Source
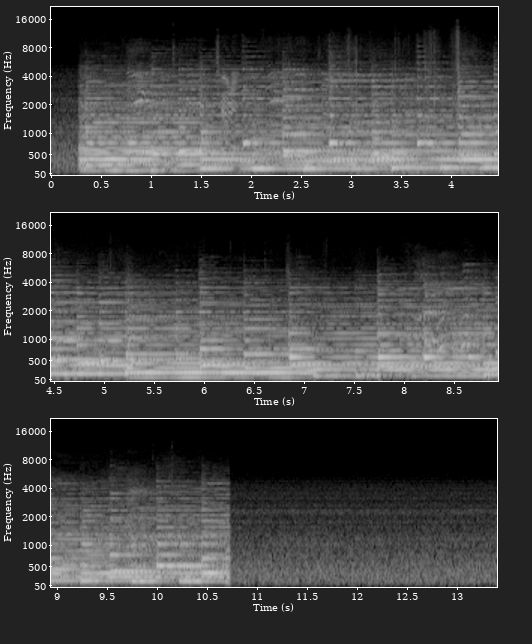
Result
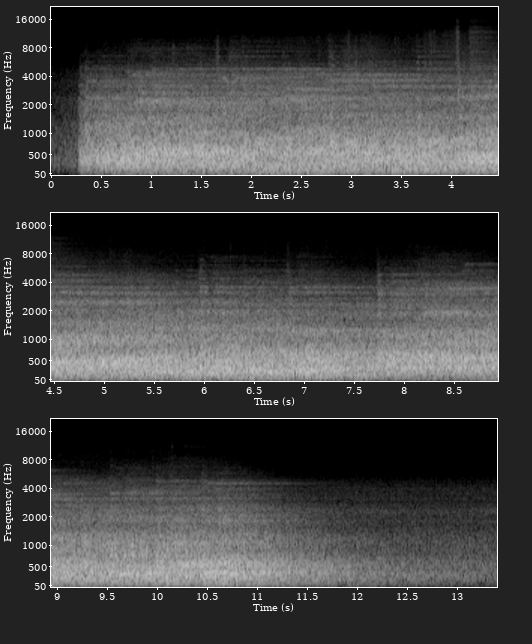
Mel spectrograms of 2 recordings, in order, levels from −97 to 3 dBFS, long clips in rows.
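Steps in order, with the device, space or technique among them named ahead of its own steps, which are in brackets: whispering ghost (whisper effect; high-pass 240 Hz 6 dB/octave; reverberation RT60 3.7 s, pre-delay 120 ms, DRR -4.5 dB); trim -5 dB

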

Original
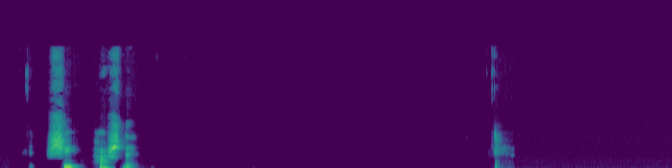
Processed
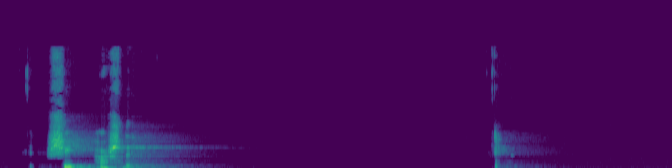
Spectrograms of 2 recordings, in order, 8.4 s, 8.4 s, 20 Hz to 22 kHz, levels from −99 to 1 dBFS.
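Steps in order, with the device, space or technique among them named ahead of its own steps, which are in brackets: filtered reverb send (on a send at -17 dB: high-pass 190 Hz + low-pass 3.7 kHz 12 dB/octave + reverberation RT60 1.8 s, pre-delay 94 ms); 1.24–1.64 s: on the sum: gate -33 dBFS, range -6 dB; trim -4.5 dB

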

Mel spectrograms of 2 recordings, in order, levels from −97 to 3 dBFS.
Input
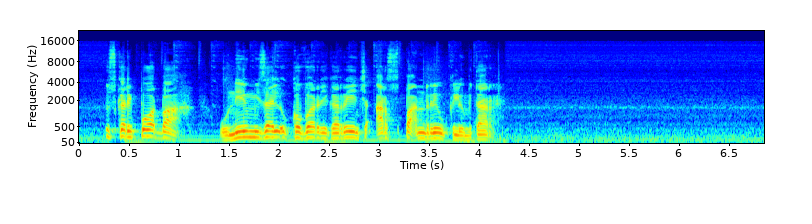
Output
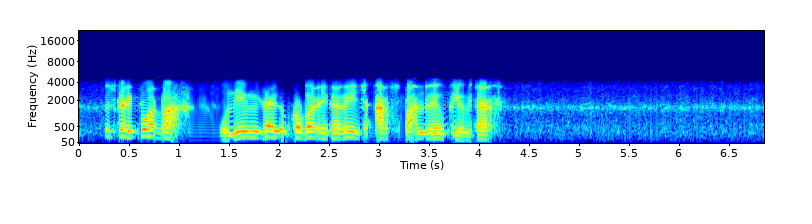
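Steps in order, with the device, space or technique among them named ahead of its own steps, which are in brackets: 1.53–2.26 s: low-pass 3.2 kHz -> 1.5 kHz 24 dB/octave; talking toy (LPC vocoder at 8 kHz pitch kept; high-pass 410 Hz 12 dB/octave; peaking EQ 1.5 kHz +5 dB 0.57 oct)

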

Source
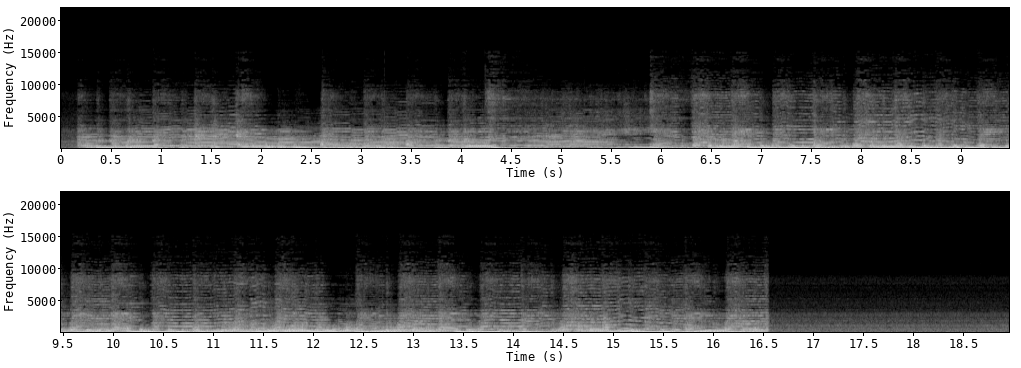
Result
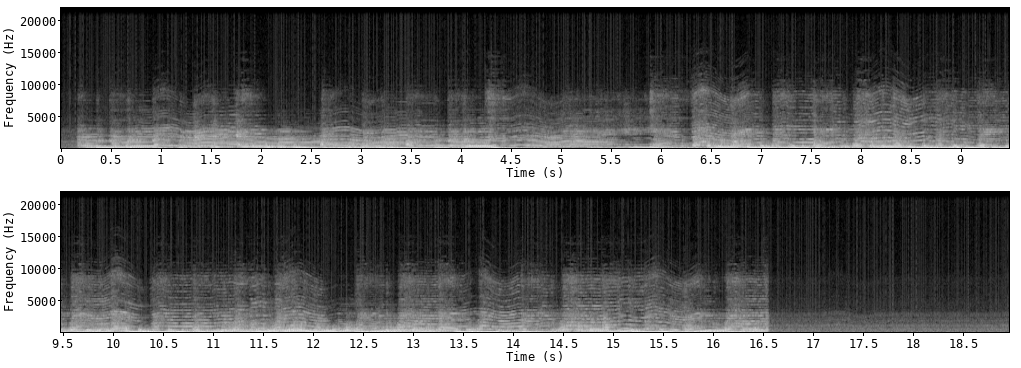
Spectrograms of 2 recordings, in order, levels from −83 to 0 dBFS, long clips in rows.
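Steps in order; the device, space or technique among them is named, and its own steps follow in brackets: warped LP (warped record 33 1/3 rpm, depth 160 cents; crackle 79 per s -34 dBFS; pink noise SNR 39 dB); trim +5 dB

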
